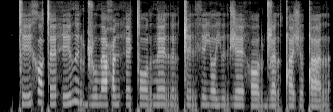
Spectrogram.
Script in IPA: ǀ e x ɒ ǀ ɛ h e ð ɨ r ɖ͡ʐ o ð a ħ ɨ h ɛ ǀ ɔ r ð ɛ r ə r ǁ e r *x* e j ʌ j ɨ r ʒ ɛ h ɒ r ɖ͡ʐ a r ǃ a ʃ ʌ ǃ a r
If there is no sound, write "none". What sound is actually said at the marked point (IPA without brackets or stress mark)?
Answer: x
